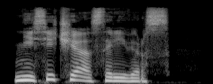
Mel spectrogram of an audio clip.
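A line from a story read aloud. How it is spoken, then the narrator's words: Barked. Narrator (Russian): рявкнул Майкл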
